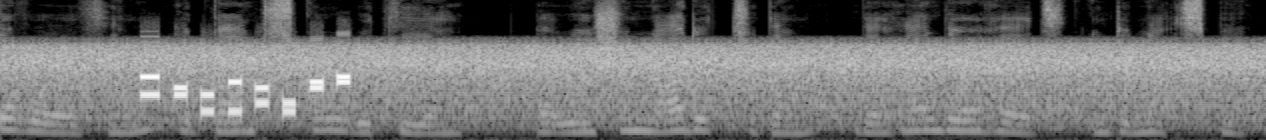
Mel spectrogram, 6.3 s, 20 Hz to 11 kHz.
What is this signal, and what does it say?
Multi-frequency trunk signalling (R1, as on North American trunks), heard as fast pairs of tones, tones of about 70 ms, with phone line noise and speech in English. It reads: KP 627510 ST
